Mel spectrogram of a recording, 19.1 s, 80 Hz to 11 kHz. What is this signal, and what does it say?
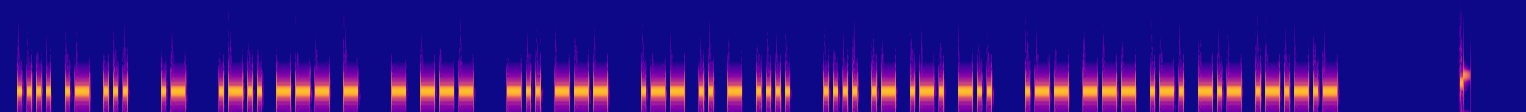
Morse code, heard as a keyed tone, about 21 wpm, 700 Hz. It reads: HAS A LOT TO DO WITH HARD WORK.
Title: Sentences with 6-Word Phrases - 20wpm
